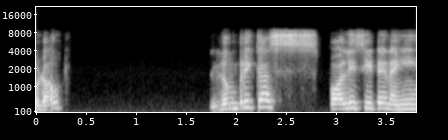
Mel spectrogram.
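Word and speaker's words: Polychaeta: Lumbricus पॉलीसीटे नहीं है, ये इसको पॉलीचीते नहीं, इसको एच साइलेंट पढ़ते हैं, तो पॉलीसीटे है।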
